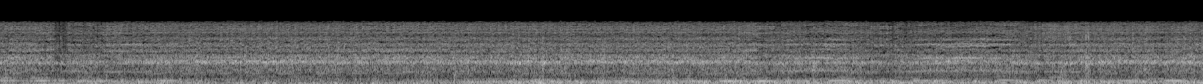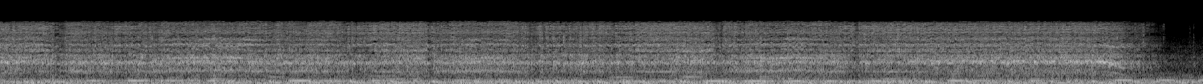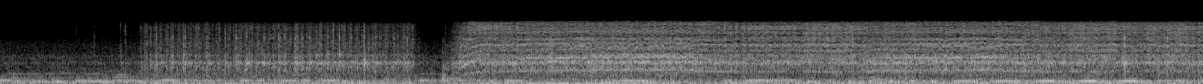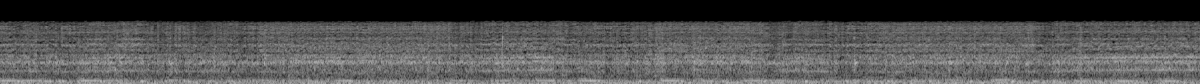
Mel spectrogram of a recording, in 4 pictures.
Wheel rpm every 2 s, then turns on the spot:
160, 160, 160, 160, 160, 160, 160, 160, 160, 160, 160, 60, 20, 30, 130, 160, 160, 160, 160, 160, 160, 160, 160, 160.
22-28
